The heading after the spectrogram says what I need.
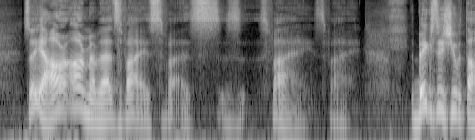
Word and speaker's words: zwei: Sounds like zwei. Okay. Rhymes with I.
